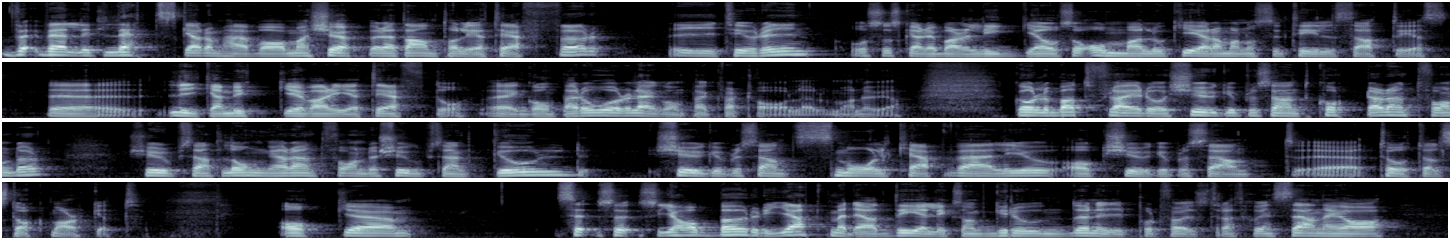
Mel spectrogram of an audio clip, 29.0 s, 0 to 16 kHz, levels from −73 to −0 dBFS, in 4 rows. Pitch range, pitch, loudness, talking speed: 110-145 Hz, 125 Hz, -20 LUFS, 190 wpm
